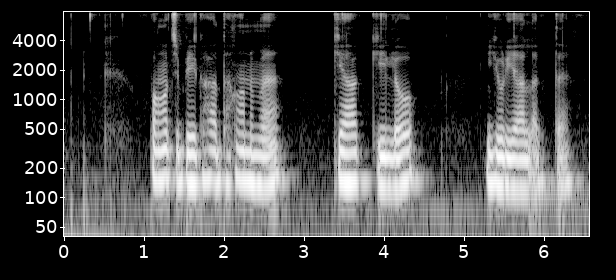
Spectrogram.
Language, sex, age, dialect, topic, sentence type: Maithili, male, 25-30, Angika, agriculture, question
